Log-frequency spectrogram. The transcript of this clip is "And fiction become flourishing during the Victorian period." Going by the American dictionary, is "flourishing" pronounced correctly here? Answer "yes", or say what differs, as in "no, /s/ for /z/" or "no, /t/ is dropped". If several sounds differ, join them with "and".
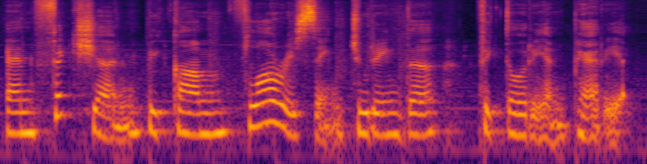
no, /s/ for /ʃ/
